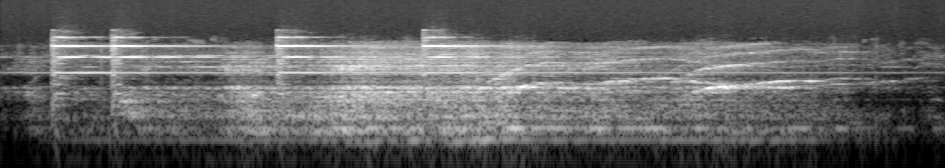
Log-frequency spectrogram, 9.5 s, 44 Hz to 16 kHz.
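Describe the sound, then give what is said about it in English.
A fire engine's bell clangs several times over a low engine rumble, then a siren begins wailing, rising and sweeping in pitch as the truck of Engine Company 209 pulls out of the firehouse in response to an alarm, fairly loud. “But before he can report to his officer, he hears an alarm, and he leaps aboard 209 as the great engine prepares to roll.”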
